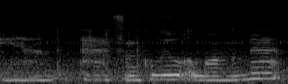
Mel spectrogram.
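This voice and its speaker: Female craft tutorial host, informal step-by-step delivery, medium pitch, roomy echoing sound. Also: takes it slowly. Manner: informal, addresses viewers as guys. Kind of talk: casual step-by-step how-to instruction. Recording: echoey room with faint background noise.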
